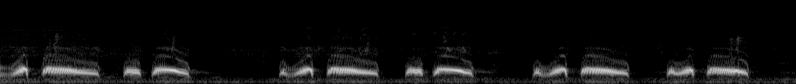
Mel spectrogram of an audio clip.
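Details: Low cooing of a wild spotted dove with a deep voice, approaching a decoy, in phrases of a brief note then a long, gently falling hoot, grouped in threes with short pauses.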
